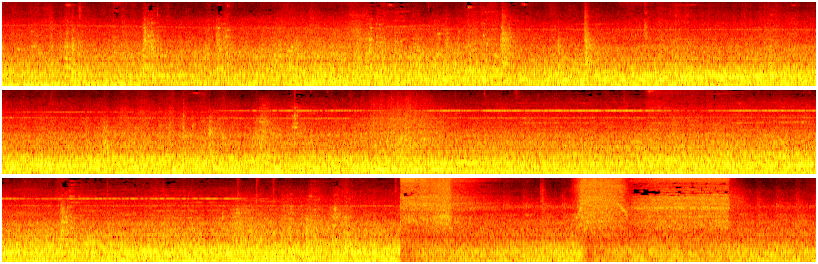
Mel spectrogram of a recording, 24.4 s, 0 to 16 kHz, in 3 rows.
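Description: Freight train rolling slowly past: covered hopper cars and an EMD GP38-2 diesel locomotive with a two-stroke V16 engine, making a steady rumble of wheels on rail. A thin, high wheel squeal is held for several seconds midway. The sound shifts about 20 seconds in, as the locomotive goes by.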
